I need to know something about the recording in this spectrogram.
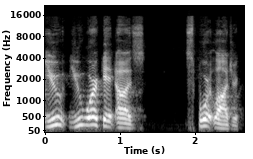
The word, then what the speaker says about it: Sportlogiq: those yeah but you you work at UH sport logic right that's how you that's how you pronounce it what a cool name by the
